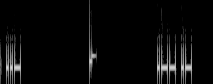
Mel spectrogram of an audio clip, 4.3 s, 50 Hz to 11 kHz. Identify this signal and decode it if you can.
Morse code, heard as a keyed tone, about 30 wpm, 700 Hz. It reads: U W A
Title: Top Two Letter Combinations in Words 30wpm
